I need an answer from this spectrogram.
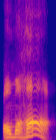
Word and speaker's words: Omaha: by the way uh you didn't pronounce that correctly it's omaha oh thank you very much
